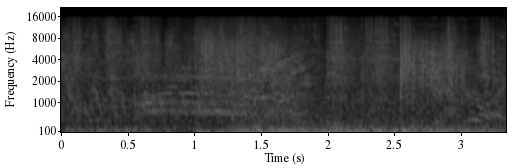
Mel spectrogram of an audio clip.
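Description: A heavy explosion booms with a low rumble.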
